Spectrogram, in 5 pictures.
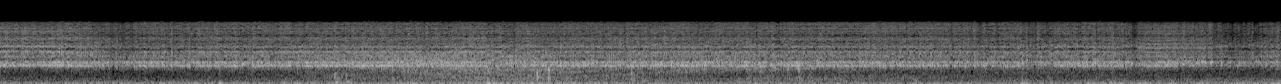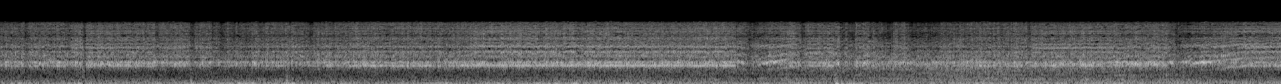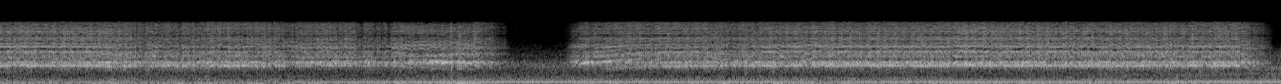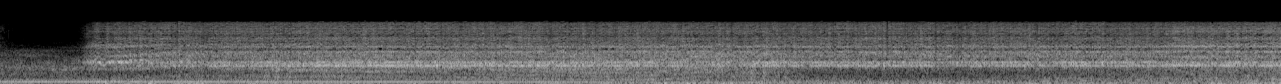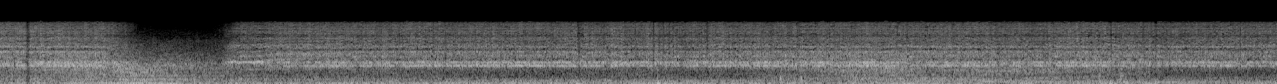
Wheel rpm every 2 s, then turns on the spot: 120, 120, 110, 120, 110, 120, 110, 120, 110, 120, 110, 110, 100, 110, 120, 70, 100, 120, 110, 50, 100, 110, 110, 110, 110, 110, 60, 90, 120, 110, 120, 120.
none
